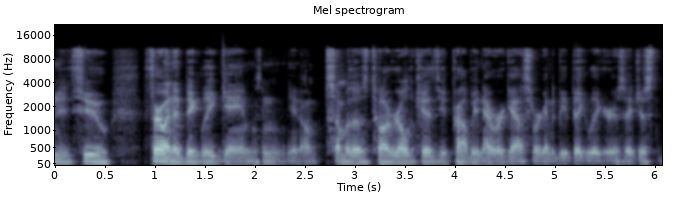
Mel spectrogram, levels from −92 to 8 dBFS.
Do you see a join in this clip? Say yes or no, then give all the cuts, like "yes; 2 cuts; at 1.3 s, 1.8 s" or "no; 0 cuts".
yes; 1 cut; at 2.1 s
